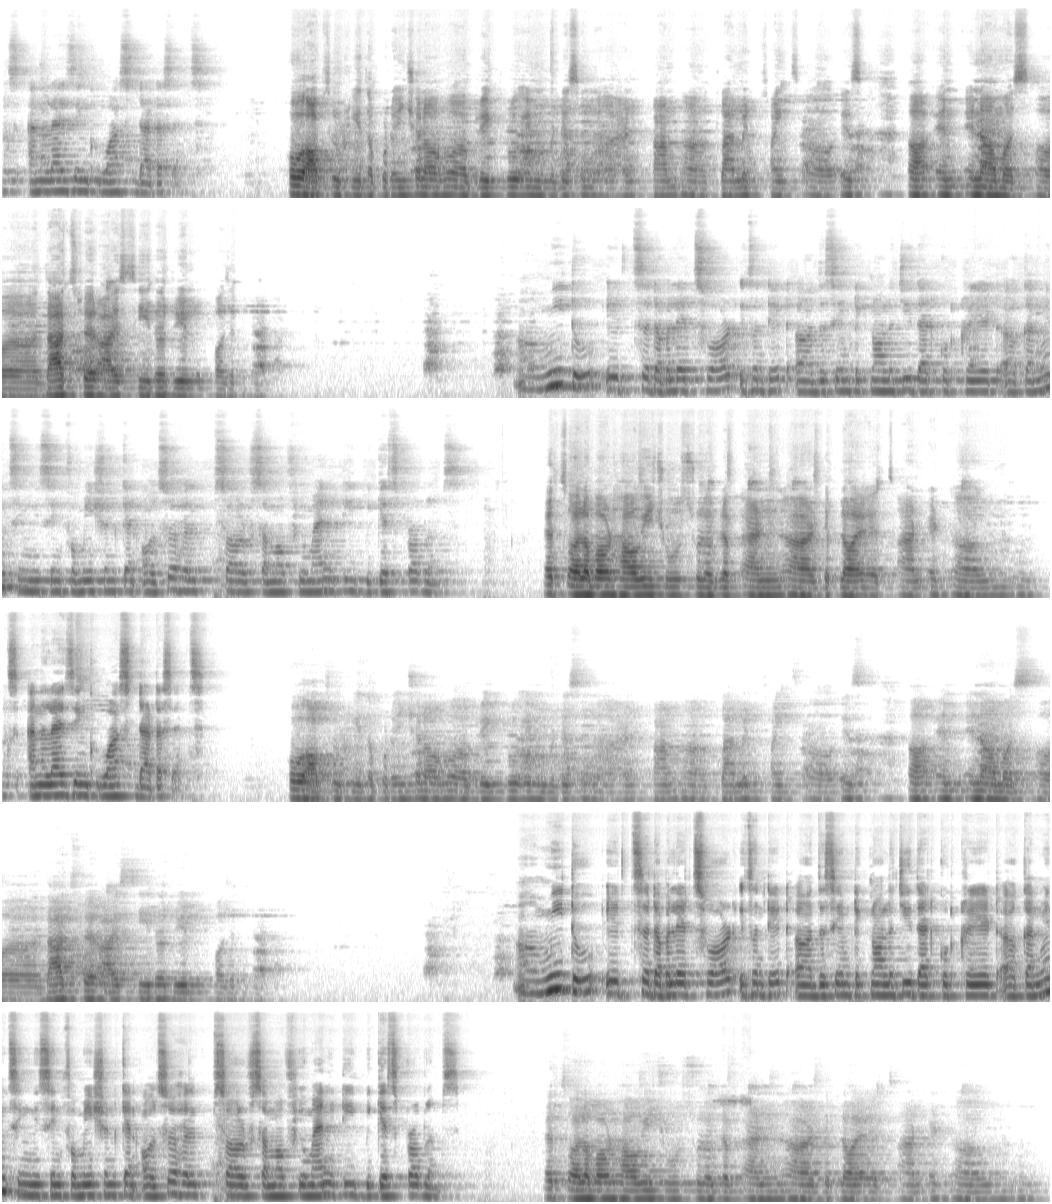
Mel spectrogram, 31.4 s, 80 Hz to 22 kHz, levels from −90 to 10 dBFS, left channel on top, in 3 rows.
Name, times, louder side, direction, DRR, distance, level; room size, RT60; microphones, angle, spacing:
voice 1, 0.0-2.0 15.6-25.5, right 7 dB, 75° right, 15 dB, 0.4 m, -30 dB
voice 2, 2.9-13.1 14.7-14.8 15.4-15.6 26.4-31.3, left 5 dB, 60° left, 15 dB, 0.4 m, -30 dB
9.1 x 7.7 x 4.1 m, 0.94 s
head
